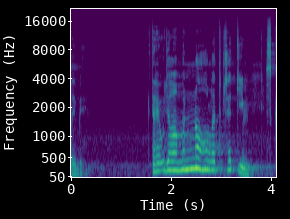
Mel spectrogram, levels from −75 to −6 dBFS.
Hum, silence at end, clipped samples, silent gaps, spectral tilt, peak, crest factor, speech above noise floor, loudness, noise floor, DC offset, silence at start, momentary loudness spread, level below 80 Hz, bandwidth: none; 0 s; under 0.1%; none; -5 dB/octave; -14 dBFS; 16 dB; 32 dB; -28 LUFS; -60 dBFS; under 0.1%; 0 s; 15 LU; -70 dBFS; 18 kHz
